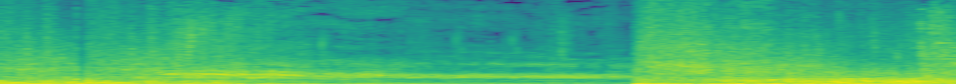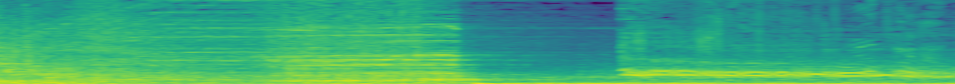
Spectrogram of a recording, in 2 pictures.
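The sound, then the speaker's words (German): A loud, rumbling explosion roars, its blast fading into crackling debris before another heavy boom bursts out, followed by a harsh cawing cry. “Ich glaub's nicht, er ist explodiert!”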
